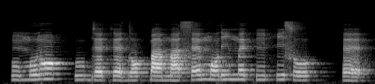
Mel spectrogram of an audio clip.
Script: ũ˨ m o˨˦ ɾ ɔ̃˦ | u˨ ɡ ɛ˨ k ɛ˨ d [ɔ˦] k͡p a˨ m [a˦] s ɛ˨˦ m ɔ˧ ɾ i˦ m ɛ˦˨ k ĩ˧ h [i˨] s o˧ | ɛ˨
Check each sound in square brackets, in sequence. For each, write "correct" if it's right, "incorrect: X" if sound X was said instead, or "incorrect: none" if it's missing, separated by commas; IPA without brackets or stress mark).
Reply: incorrect: ɔ˨, incorrect: a˨, incorrect: i˦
